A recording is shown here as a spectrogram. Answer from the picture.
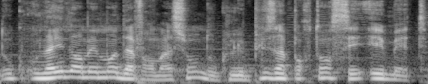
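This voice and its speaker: This man's voice sits fairly high in pitch, with a dark, mellow tone, some breathiness and ordinary pitch variation. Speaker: manga streamer. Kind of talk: live stream analysis. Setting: live stream on camera. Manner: hesitant, many fillers.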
